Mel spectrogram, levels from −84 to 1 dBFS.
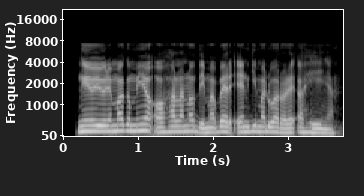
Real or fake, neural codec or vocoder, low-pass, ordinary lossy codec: real; none; 7.2 kHz; none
